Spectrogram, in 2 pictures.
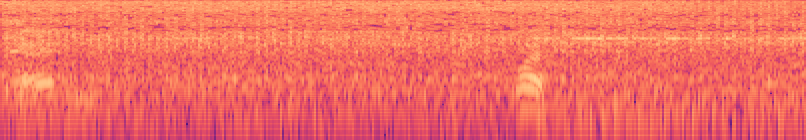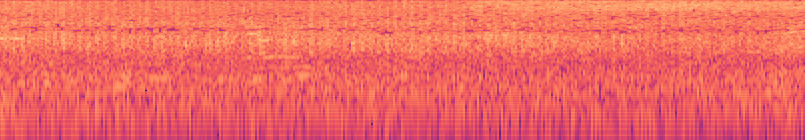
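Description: Busy street ambience: vehicle engines idling under the chatter of a crowd, with short loud voices near the start and again about two and a half seconds in.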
